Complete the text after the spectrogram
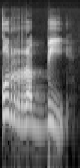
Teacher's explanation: لام کا را میں بالکل مکمل طور پر ادغام ہو جا رہا ہے ، تو اسی کو ادغام تام کہا جا رہا ہے۔ ادغام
